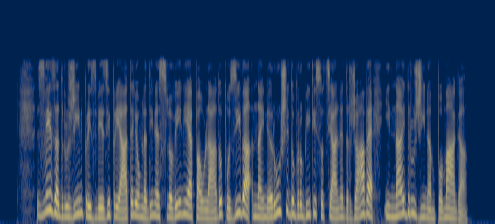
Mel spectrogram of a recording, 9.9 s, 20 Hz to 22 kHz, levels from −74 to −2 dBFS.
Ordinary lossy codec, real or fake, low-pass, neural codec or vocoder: none; fake; 7.2 kHz; codec, 16 kHz, 2 kbps, FunCodec, trained on Chinese and English, 25 frames a second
